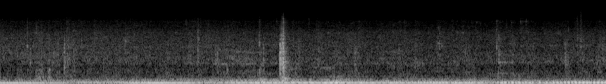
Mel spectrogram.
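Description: Gasoline squeezed from a plastic bottle trickling and spattering over a motorcycle brake caliper into a tray, over a steady low rumble, with one sharp click about three seconds in.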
